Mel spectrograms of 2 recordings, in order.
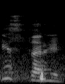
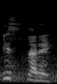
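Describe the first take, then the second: First: The first vowel is a front 'i' sound. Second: The first vowel is a front 'i' sound.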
